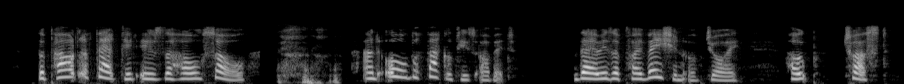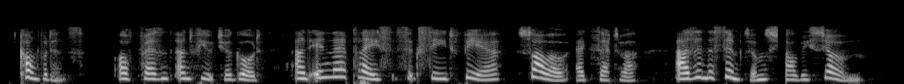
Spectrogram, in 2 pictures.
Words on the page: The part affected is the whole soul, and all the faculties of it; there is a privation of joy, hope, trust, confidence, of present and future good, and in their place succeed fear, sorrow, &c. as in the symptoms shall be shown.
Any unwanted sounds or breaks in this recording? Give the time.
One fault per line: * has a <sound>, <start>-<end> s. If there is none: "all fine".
* has a laugh, 2.8-3.4 s
* has a dropout, 16.8-16.9 s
